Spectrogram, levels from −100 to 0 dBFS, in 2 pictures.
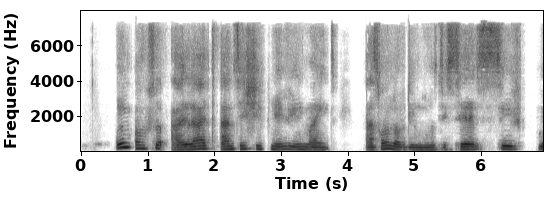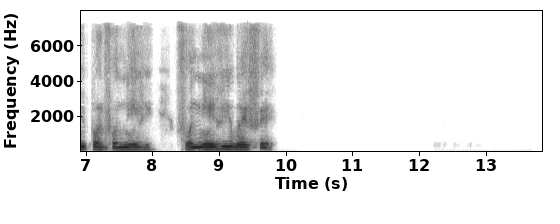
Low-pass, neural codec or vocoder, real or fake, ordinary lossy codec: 7.2 kHz; codec, 16 kHz, 2 kbps, FreqCodec, smaller model; fake; AAC, 32 kbps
